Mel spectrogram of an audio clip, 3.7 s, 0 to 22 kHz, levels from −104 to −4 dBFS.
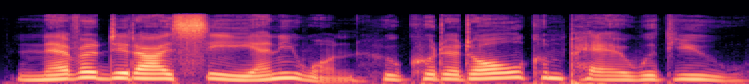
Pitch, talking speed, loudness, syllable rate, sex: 170 Hz, 190 wpm, -18 LUFS, 4.7 syllables/s, female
